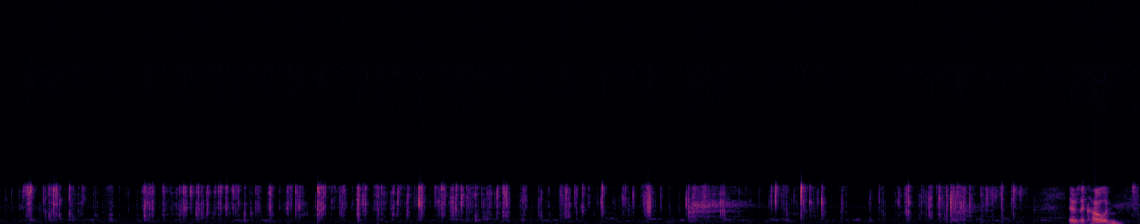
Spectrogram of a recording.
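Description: Foil wrapping crinkles and rustles close by.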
